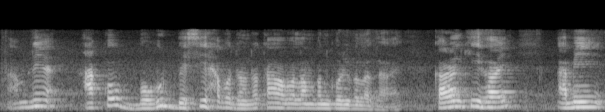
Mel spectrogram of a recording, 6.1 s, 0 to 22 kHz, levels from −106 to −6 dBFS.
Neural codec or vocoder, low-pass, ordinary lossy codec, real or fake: none; 7.2 kHz; none; real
